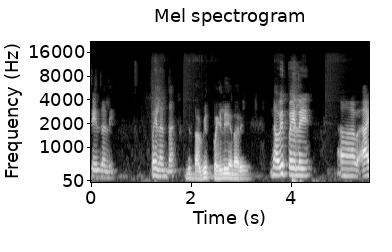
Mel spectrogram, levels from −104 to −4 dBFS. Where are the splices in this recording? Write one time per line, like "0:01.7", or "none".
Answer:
none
